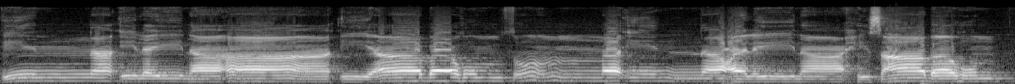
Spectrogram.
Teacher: اس ہم کے اندر آپ جو ہے غنہ نہیں کریں گے بلکہ اظہار کریں گے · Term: اظہار شفوی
